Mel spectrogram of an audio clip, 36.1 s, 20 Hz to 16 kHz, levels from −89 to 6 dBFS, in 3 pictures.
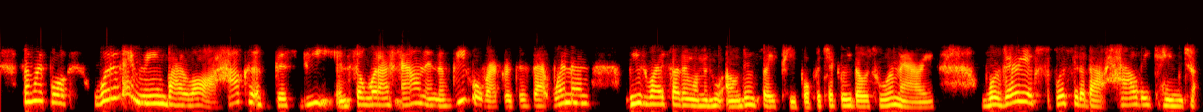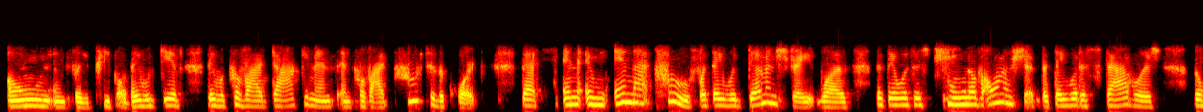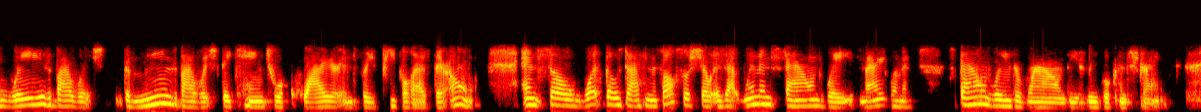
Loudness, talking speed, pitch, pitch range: -20 LUFS, 205 wpm, 165 Hz, 145-195 Hz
